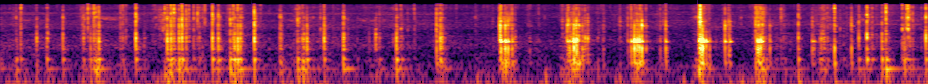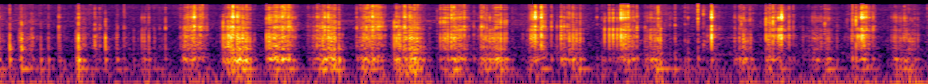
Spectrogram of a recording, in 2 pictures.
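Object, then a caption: Carved wooden object with ridged grooves. Fingertips rapidly scratch and rub the ridged grooves of a solid, glossy brown carved wooden piece. The result is a quick, irregular run of dry scratches and short clicks, with a faint ringing tone on a few strokes, over a steady low hum.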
